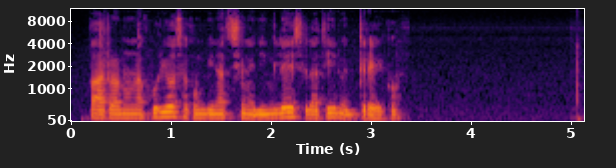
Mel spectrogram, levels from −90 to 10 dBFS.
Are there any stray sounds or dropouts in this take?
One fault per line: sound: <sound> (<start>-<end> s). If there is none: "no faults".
no faults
